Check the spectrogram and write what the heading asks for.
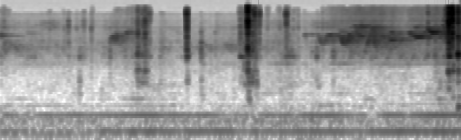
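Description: Chainsaw chain clicking as it is pulled by hand along the guide bar through a Timberline chain sharpener: a few separate light clicks, the loudest about three seconds in and two close together near the end, over a steady low hum.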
